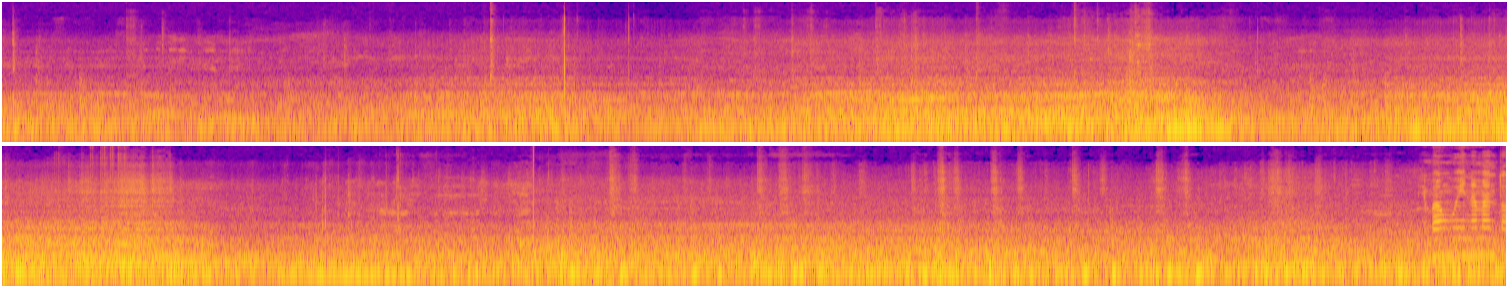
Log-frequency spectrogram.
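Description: A motor vehicle's engine running steadily while driving along a road, with road and wind noise; it gets louder over the first ten seconds or so as it picks up speed.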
